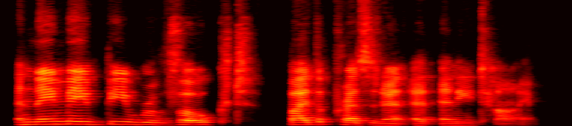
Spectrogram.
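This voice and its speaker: A woman with an American accent talks at a moderate pace and a medium pitch in an ordinary speaking voice. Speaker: law professor and program director. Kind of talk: webinar panel talk.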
